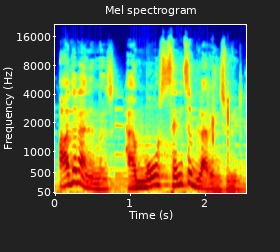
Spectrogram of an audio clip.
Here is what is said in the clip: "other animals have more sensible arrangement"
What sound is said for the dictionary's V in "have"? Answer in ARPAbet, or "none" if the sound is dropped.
V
